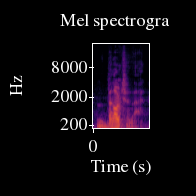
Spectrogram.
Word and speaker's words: Bealtaine: the first of may which is beltane or beltana in irish or at least in incarnate irish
